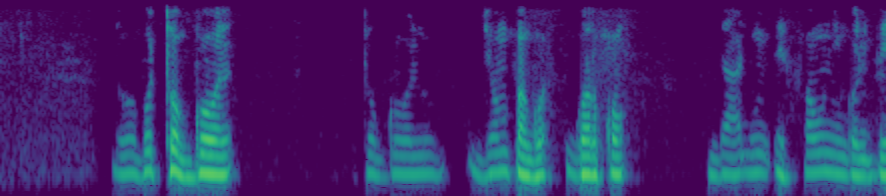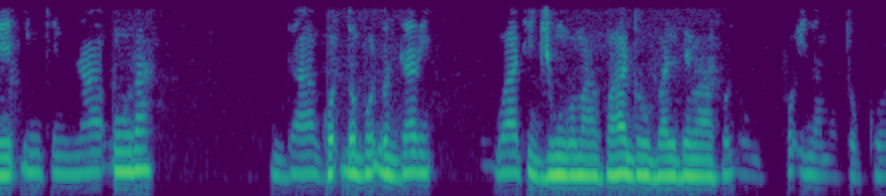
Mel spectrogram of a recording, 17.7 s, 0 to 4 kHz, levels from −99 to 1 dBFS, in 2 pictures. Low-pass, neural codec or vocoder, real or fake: 3.6 kHz; none; real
